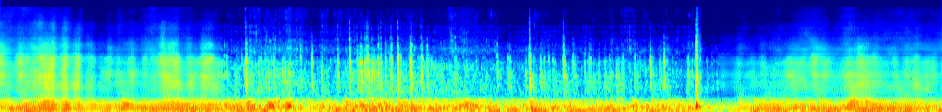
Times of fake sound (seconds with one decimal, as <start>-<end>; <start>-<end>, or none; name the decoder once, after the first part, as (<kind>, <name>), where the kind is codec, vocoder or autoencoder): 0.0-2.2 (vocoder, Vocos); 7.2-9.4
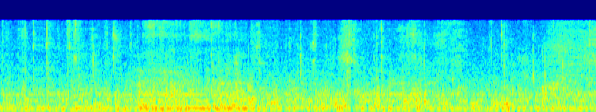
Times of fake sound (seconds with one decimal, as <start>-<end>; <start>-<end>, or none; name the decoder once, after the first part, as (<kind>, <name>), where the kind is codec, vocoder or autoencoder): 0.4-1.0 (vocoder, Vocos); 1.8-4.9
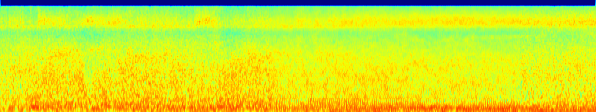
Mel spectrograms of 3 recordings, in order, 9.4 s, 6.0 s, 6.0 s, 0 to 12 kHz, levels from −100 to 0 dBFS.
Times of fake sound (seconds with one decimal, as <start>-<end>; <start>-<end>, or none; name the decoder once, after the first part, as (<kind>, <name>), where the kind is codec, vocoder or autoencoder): 2.7-5.2 (vocoder, Vocos)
